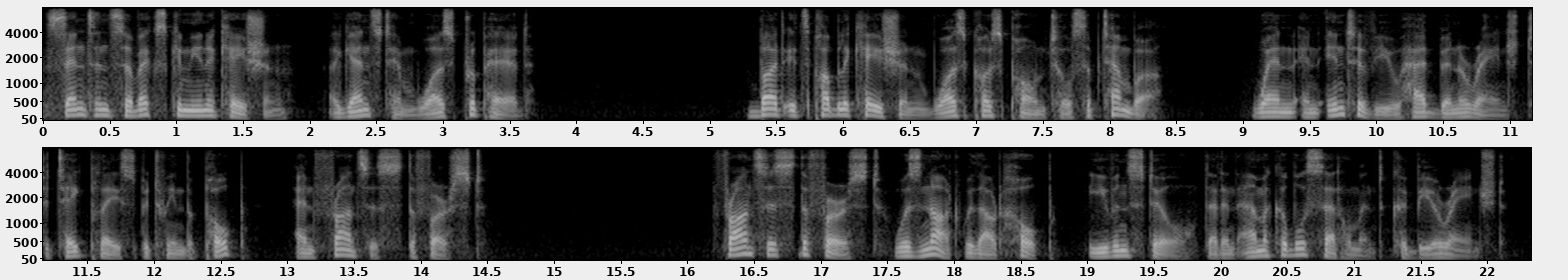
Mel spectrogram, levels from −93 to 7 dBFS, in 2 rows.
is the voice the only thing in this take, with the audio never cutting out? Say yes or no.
yes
